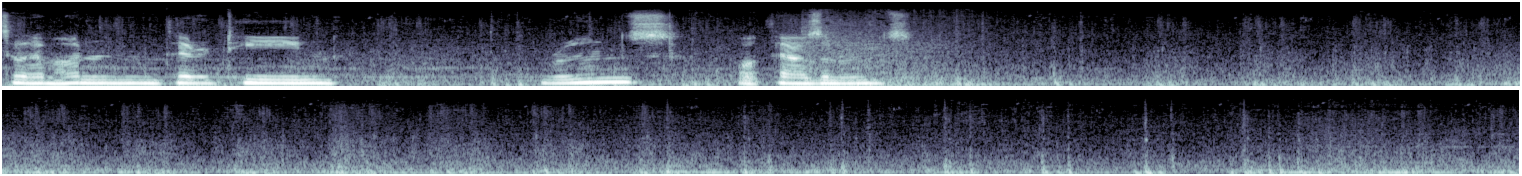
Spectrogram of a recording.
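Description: A horse gallops, its hooves thudding on soft ground.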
